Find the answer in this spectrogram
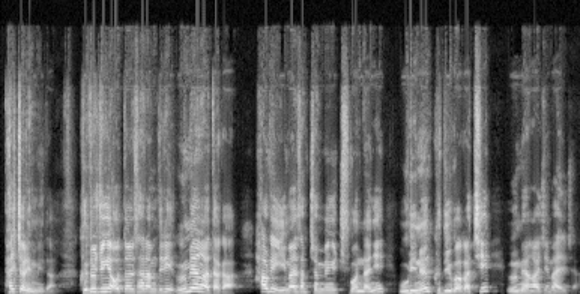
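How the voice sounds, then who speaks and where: A man's voice: sits high, big pitch swings, fairly quick, few pauses, a little mellow. A male pastor preaching a Sunday sermon, asking the congregation questions and answering them himself, and acting out quoted speech. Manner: acts out quoted speech in dramatic voices.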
